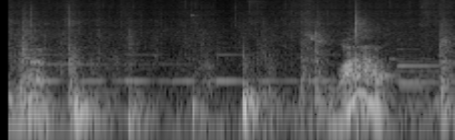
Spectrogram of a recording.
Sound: footsteps

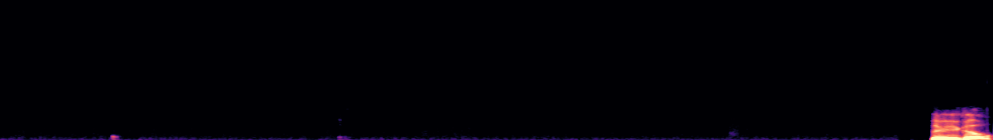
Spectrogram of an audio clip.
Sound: silence

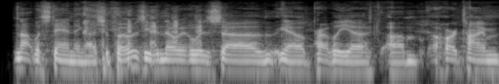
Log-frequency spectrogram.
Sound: laugh

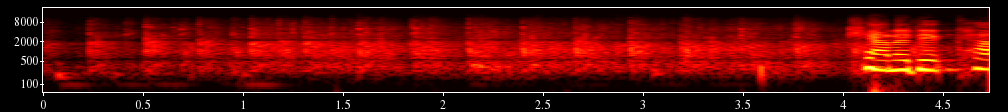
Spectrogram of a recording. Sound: audience applauding

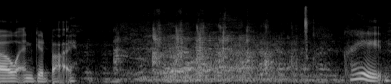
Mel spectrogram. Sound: laughter

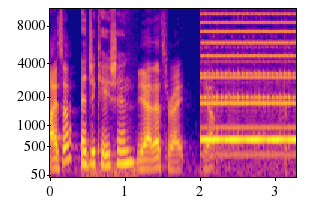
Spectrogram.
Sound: bell rings

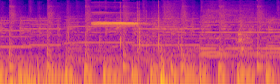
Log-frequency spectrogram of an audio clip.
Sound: upbeat rock music; whistling

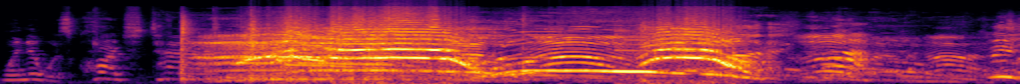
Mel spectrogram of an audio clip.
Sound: audience screams

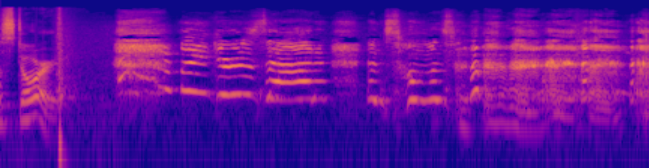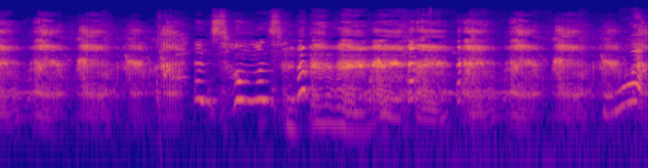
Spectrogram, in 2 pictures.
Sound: laughing

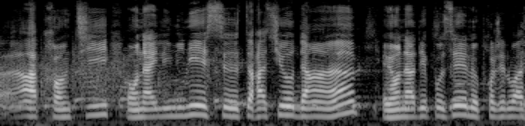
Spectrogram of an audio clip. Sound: applause

